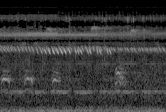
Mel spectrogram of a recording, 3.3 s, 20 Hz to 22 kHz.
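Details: Azure-winged magpie, 1 September 2021, giving short, slightly nasal notes about every half second, over a steady high insect trill and a low rumble.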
